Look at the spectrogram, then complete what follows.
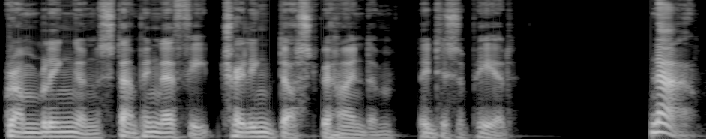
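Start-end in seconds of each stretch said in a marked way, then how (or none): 4.3-4.6 high, brisk witch voice; Miss Tick voice. Acted. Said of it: "said Miss Tick".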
